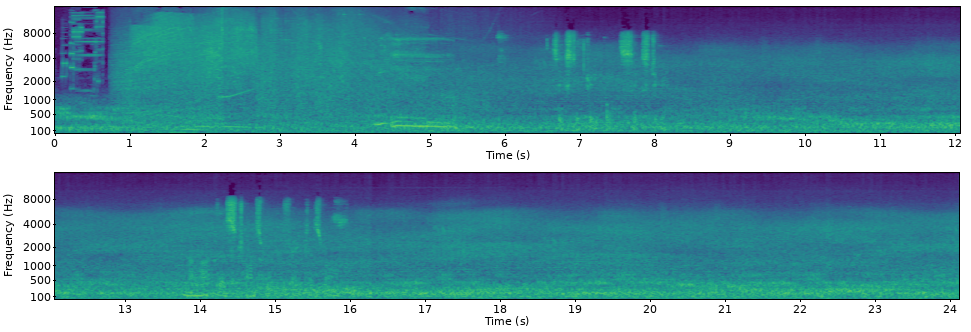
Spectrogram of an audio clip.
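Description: A spaceship's engines roar with a deep, rushing drone as the ship speeds along.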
